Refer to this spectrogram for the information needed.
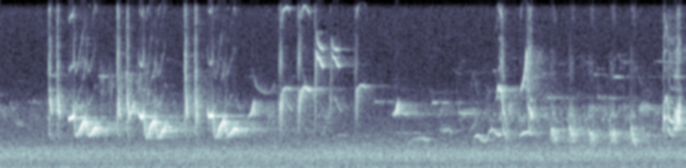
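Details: Song thrush perched high in a treetop by the River Tyne near Haddington, delivering rapid repeated notes in bursts, clear sharp phrases followed by varied whistles and trills, with faint background hiss.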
